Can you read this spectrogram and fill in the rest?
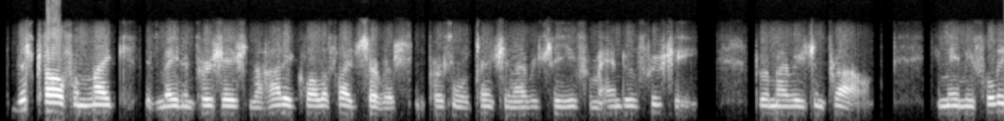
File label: Testimonial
